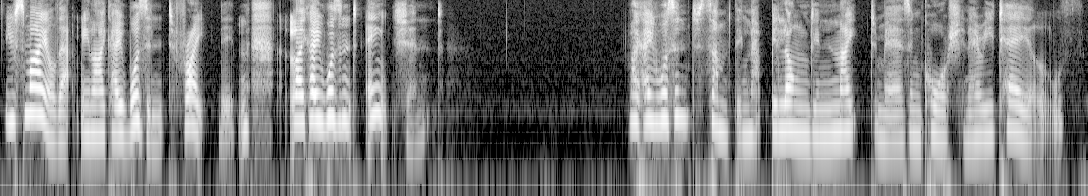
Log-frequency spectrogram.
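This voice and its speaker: Woman acting out ancient female monster, British accent, possessive and seductive, very slow, whispery, dry close-mic ASMR. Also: a little high, dry recording. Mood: wistful, confiding. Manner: hushed, teasing, slow and deliberate, often dropping to whispers. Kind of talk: ASMR roleplay. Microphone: close microphone.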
